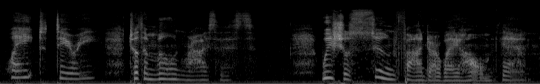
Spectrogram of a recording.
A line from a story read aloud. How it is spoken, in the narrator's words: Hansel put his arms around her and whispered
